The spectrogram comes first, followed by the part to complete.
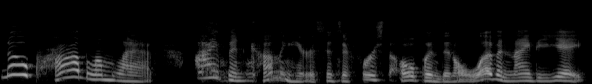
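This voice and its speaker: A woman's voice: on the low side, sing-song, measured pace, vocal fry, lo-fi sound, voice pushed up, full character voice. A woman voicing a mischievous, fun-loving male alien in a storybook reading, confident and chummy. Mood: jovial boasting.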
